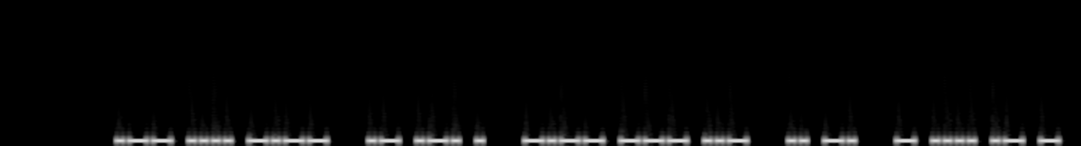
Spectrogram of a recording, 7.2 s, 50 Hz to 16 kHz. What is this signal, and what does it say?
Morse code, heard as a keyed tone, about 30 wpm, 700 Hz. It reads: WHY ARE YOU IN THAT
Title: Sentences from Top 1000 Words - Review Part 2 - 30wpm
